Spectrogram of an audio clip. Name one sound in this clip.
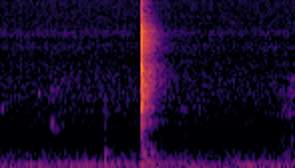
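A switch on a device clicks once.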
